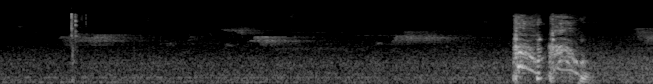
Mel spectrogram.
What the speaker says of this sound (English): This nasty cough.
